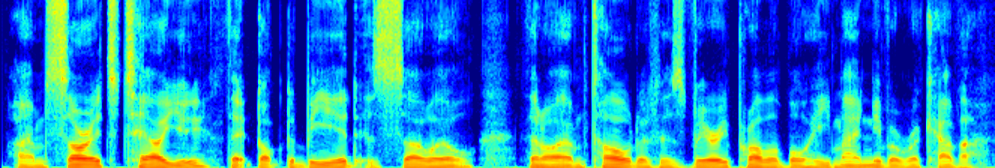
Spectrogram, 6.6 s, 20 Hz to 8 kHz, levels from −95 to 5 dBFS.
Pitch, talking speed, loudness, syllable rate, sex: 100 Hz, 215 wpm, -19 LUFS, 5.2 syllables/s, male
